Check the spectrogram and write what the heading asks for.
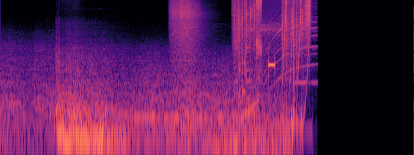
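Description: Cinematic title sound effects: a deep boom about a second in over a low rumble, a whoosh near the middle, then a burst of glitchy, sweeping noise that cuts off suddenly.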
